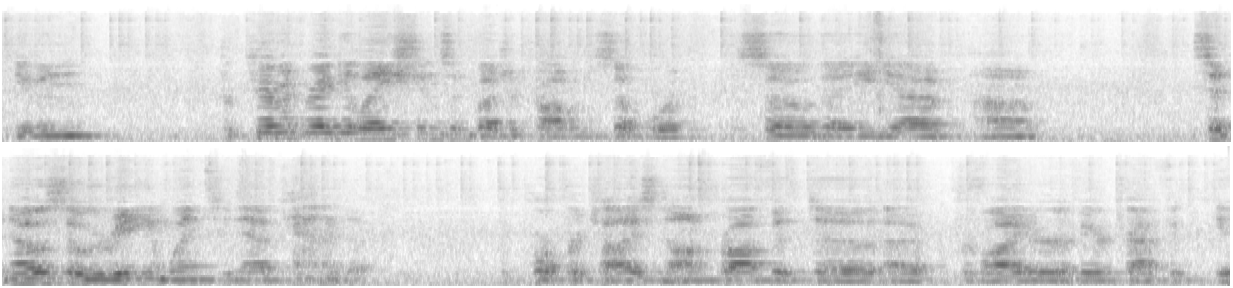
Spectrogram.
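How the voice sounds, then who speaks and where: Man talking in an echoey hall from afar. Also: mid-range voice. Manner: halting, many fillers and restarts. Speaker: policy researcher presenting a study. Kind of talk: conference presentation. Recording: echoey room from far off, noisy.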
